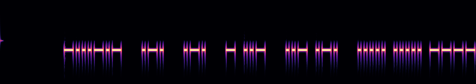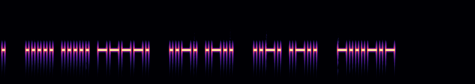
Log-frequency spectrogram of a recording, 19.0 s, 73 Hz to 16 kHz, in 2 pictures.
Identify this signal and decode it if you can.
Morse code, heard as a keyed tone, about 19 wpm, 650 Hz. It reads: <BK> R R TU UR 559 559 FL FL <BK>
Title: POTA QSO Practice - 20wpm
